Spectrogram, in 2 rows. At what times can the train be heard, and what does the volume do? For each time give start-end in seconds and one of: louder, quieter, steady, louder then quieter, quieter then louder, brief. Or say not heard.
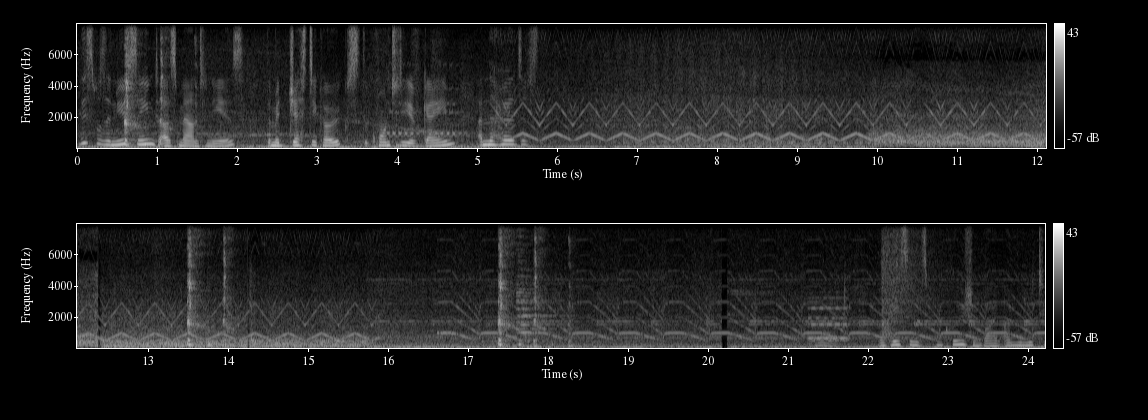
0.0-24.1 louder then quieter.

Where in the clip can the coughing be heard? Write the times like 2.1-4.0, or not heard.
0.6-1.6, 13.4-14.1, 17.4-18.3.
